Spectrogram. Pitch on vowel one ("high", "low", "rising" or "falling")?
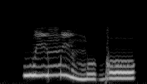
high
